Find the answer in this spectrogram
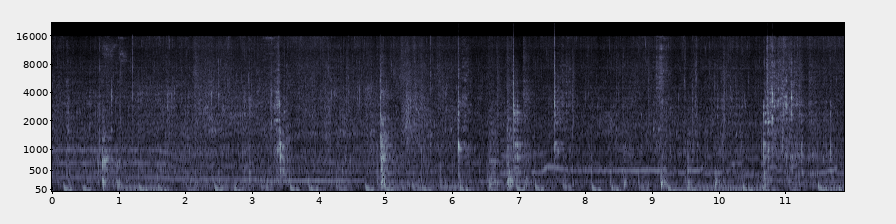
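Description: Marinated chicken pieces sizzling in a stainless steel pot while they are stirred with a slotted metal spatula, with several sharp scrapes and knocks of the spatula against the pot, the busiest burst near the end.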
